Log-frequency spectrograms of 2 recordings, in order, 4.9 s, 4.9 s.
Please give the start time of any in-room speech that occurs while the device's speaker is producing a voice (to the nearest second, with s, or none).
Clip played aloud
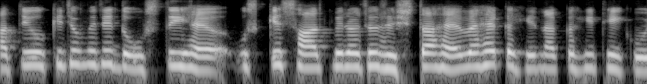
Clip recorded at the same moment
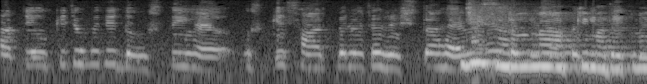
3 s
